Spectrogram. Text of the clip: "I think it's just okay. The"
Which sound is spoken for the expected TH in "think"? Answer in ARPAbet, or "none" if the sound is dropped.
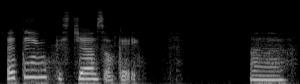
T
